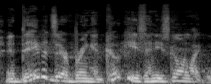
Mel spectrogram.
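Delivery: ordinary delivery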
